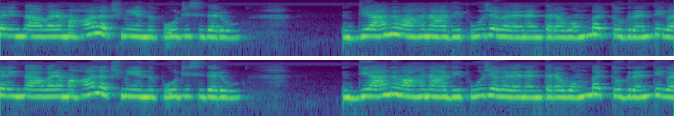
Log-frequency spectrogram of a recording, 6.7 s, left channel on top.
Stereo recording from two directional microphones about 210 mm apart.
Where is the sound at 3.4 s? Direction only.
30° right (ahead or behind).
